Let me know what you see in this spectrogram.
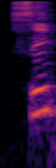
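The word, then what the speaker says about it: سين: Sin comes out when the tips of the tongue touches the edge of the lower incisors along the upper incisors.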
